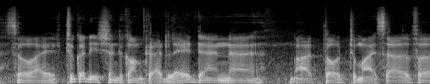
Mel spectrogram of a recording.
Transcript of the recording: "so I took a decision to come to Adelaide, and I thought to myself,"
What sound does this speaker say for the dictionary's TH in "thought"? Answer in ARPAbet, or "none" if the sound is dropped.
T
